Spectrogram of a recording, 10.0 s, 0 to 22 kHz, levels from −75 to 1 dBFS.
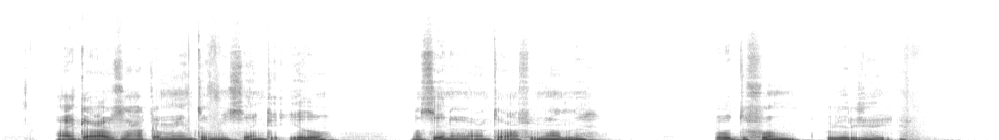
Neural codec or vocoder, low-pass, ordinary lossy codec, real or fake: none; 19.8 kHz; none; real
